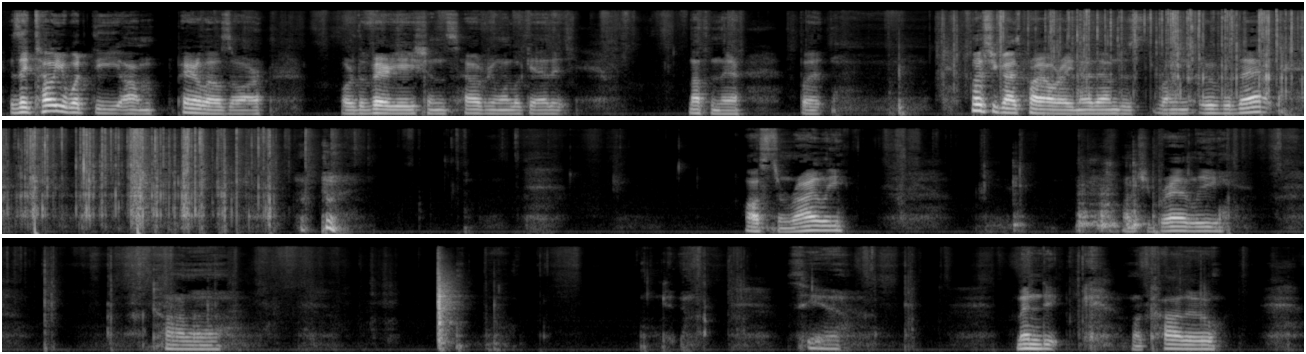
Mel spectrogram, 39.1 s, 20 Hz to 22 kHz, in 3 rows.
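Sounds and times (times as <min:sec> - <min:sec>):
cards clicking and rustling: 0:09.4 - 0:15.9
foil wrapper crinkling: 0:09.4 - 0:16.1.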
